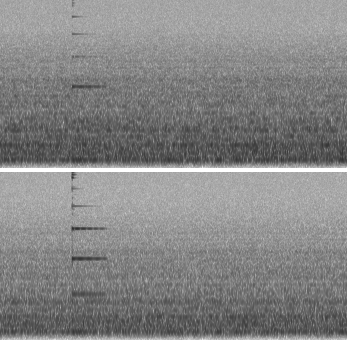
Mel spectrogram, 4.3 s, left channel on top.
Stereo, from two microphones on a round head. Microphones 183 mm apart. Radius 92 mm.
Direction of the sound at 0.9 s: 85° right.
